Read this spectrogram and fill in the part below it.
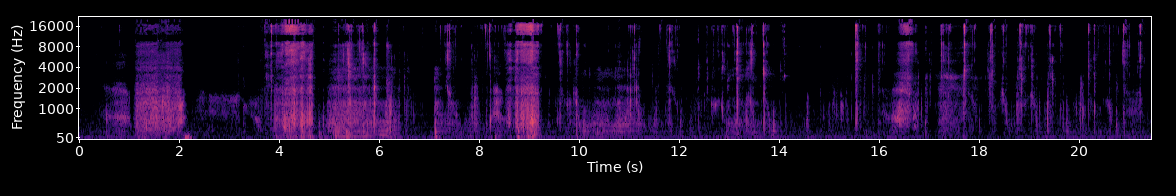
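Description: Close-up chewing and biting of Pororo rabokki, tteokbokki rice cakes mixed with jjajang noodles, in soft wet bursts with crunchy bites and breathy sounds between them, heard continuously and near with no talking.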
